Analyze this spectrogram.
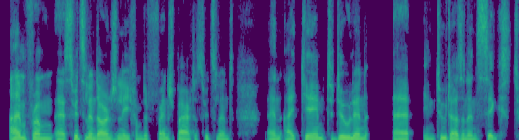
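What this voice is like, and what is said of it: French Swiss accent with Irish tinge. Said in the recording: “they might have an inkling of a little accent ... I have a French Swiss accent, as they call it, French Swiss Claire accent”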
